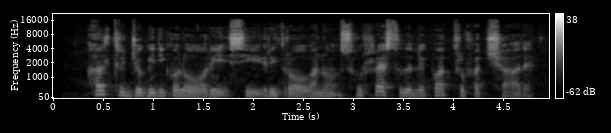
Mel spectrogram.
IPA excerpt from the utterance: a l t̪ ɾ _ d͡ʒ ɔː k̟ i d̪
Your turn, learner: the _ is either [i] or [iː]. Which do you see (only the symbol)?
i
